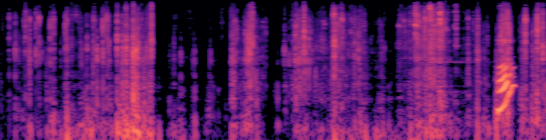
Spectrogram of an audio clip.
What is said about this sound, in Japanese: ん？何してるのって？ピスタチオ。どうするのって？食べるの。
